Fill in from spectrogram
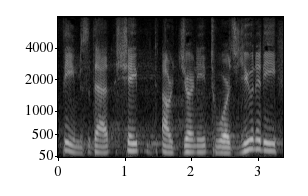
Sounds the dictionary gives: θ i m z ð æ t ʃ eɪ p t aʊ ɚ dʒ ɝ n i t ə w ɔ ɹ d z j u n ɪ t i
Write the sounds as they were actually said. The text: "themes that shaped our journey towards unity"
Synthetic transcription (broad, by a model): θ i m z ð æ t ʃ eɪ p aʊ ɚ dʒ ɝ n i t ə w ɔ ɹ d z j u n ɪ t i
